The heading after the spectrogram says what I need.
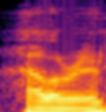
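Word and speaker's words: Hallorann: Harahan? Halloran.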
